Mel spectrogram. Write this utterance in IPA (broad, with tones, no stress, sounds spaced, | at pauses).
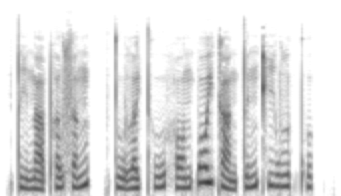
t̪ iː˨˩ n̪ aː˨˩ pʰ ɐ˨˥ w s ɐ˨˥ ŋ | t̪ uː˨˩ l ɐ˨ j t̪ʰ uː˨˥ h ɔː˨˧ n p ɔː˥ j k aː˨˩ n t̪ ɪ˨˥ ŋ kʰ iː˧ w l ʊ˧ k̚ pʰ ʊ˨˥ k̚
